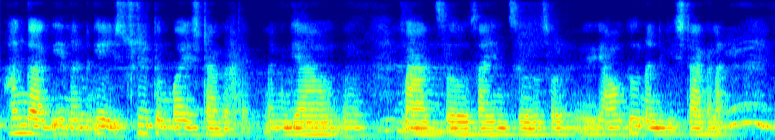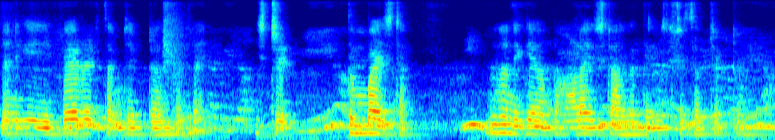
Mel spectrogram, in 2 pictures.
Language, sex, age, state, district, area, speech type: Kannada, female, 30-45, Karnataka, Koppal, rural, spontaneous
